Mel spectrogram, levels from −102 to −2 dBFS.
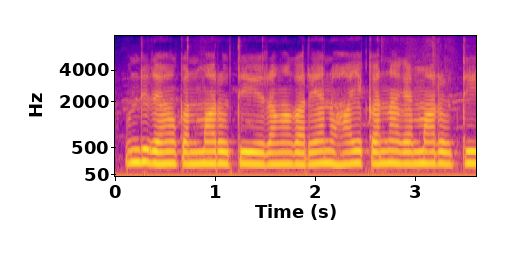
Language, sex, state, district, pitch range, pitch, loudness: Chakma, female, Tripura, West Tripura, 205-215 Hz, 210 Hz, -13 LUFS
